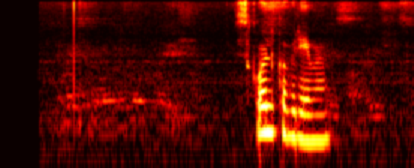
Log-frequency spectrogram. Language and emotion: Russian, neutral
